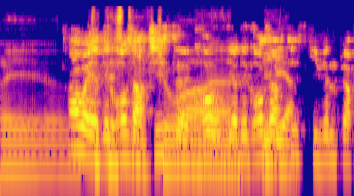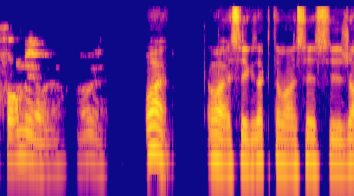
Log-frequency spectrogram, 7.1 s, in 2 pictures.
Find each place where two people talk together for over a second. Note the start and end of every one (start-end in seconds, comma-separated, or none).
0.7-2.9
